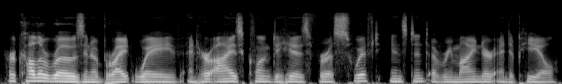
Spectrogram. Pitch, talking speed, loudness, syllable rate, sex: 120 Hz, 225 wpm, -18 LUFS, 4.9 syllables/s, male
